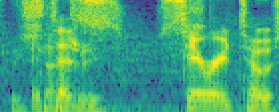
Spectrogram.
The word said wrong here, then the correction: Cerritos: Am I saying it right? C-E-R-R-I-T-O-S. Saratos Center. – C-E-what? – C-E-R-R. – Cerritos Center. – Yeah, you know, it's there's some Spanish. Cerritos.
